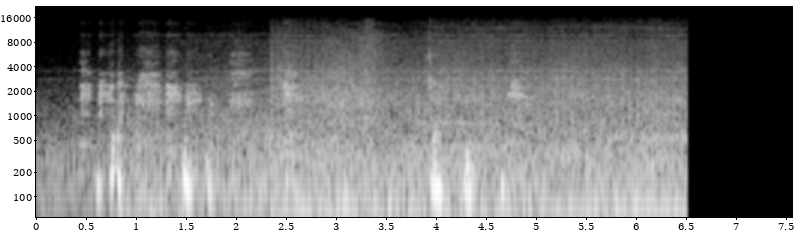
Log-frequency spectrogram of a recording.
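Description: A helicopter's engine whines steadily.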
